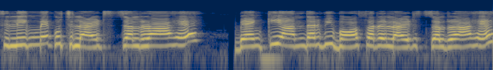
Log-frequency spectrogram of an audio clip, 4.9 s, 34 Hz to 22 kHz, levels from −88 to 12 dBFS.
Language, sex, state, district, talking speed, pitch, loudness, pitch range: Hindi, female, Bihar, Vaishali, 205 wpm, 315 Hz, -10 LUFS, 295-340 Hz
